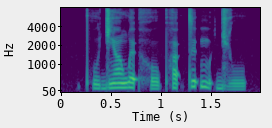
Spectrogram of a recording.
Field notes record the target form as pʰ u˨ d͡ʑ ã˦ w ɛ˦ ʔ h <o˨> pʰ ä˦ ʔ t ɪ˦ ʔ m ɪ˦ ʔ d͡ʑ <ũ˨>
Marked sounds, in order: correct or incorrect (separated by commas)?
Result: correct, incorrect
